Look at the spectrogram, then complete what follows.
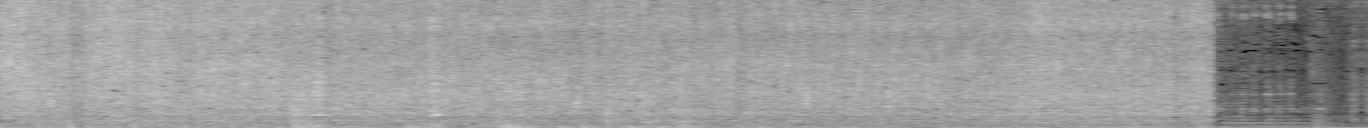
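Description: Freshly pounded chili paste sizzling hard in hot oil in an aluminium wok, a loud even hiss that starts the moment the paste hits the oil. It cuts off suddenly about six seconds in.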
